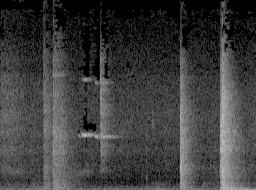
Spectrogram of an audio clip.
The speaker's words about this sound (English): I'm going to go close this door because somebody opened it. There's a lot of noise here.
